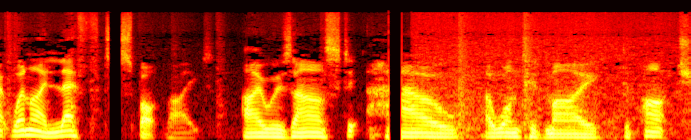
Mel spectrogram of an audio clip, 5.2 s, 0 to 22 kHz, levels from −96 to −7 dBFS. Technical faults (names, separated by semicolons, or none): noise suppressor artifacts; gap between chunks; speech cut by the noise suppressor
